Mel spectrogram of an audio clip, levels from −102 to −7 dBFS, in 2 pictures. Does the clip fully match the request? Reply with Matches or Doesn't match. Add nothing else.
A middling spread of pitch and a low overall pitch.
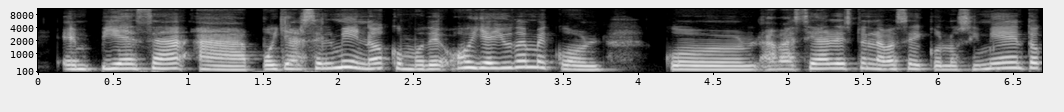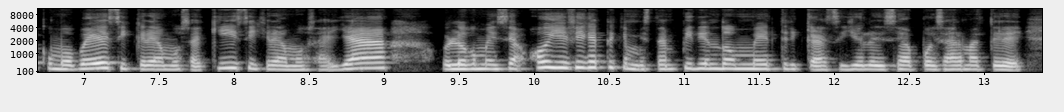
Doesn't match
